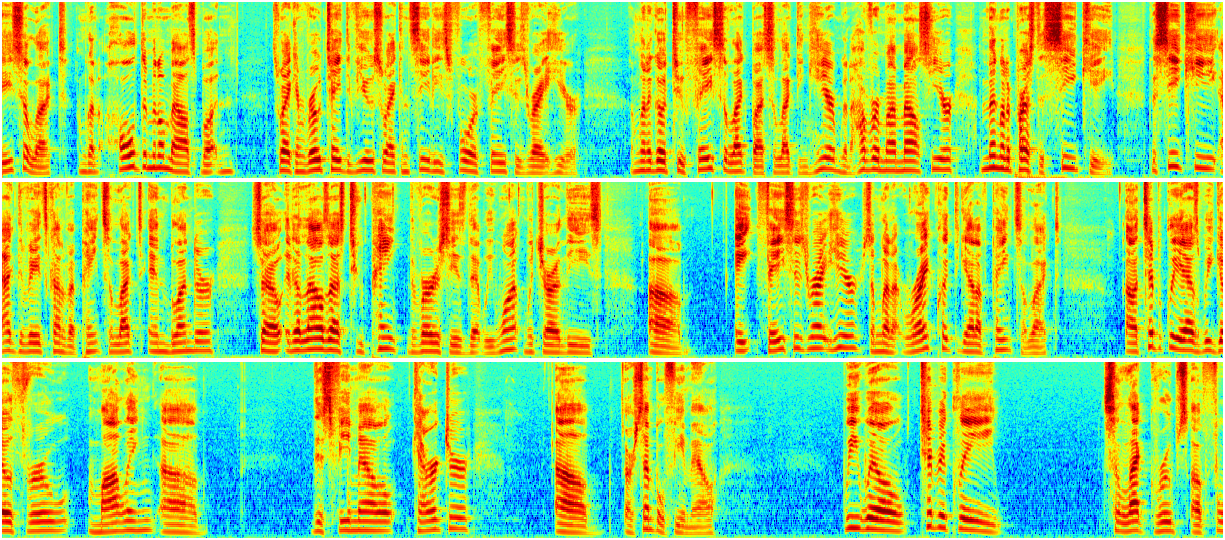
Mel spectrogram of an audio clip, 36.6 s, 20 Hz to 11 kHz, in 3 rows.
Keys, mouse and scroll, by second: 6.7 click, 10.2 c.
